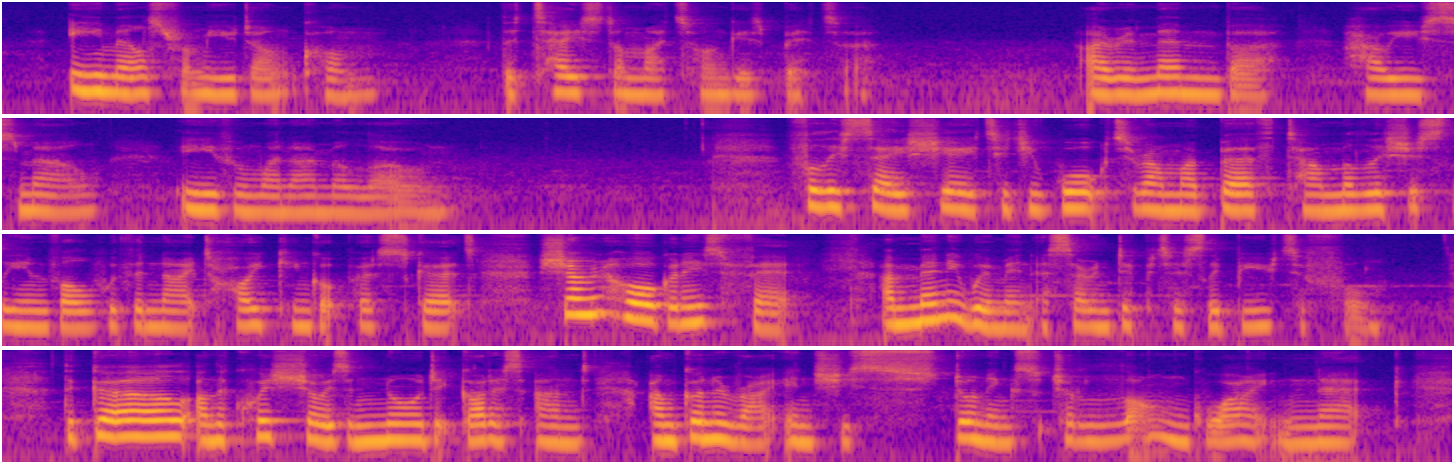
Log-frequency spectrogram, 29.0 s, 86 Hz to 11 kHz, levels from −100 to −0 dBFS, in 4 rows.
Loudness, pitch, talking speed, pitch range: -26 LUFS, 210 Hz, 145 wpm, 200-225 Hz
